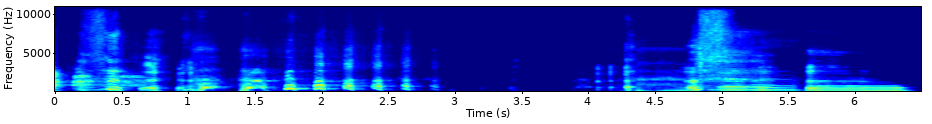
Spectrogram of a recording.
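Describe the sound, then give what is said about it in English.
A quick series of choppy, hiccuping bursts, a short pause, then two long, loud, drawn-out belches, the second one trailing off abruptly. “I'm so full of wind. As soon as I stand up, there's going to be a burp fest.”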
